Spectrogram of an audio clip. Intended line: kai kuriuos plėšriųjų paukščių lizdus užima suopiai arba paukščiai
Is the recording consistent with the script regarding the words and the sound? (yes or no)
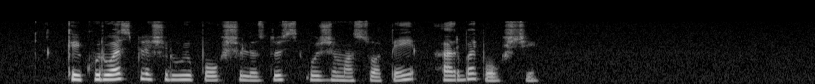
yes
